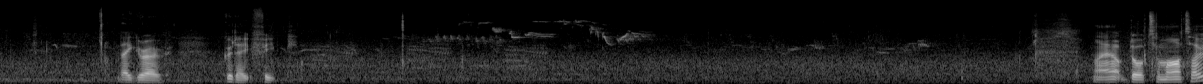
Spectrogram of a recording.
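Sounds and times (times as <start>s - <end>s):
faint outdoor hiss: 0.0s - 12.0s
songbird chirping and whistling: 3.8s - 9.4s.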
